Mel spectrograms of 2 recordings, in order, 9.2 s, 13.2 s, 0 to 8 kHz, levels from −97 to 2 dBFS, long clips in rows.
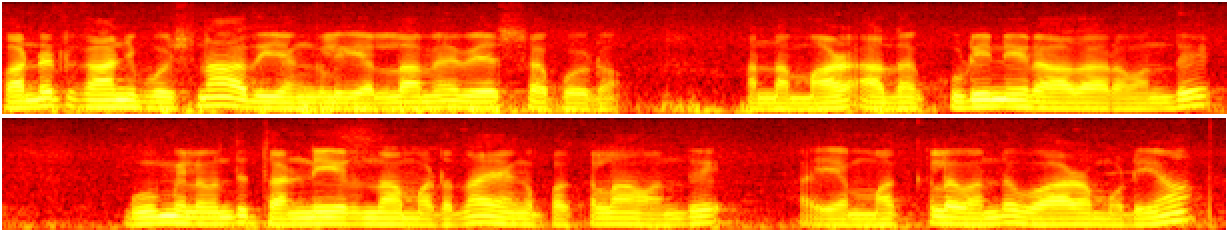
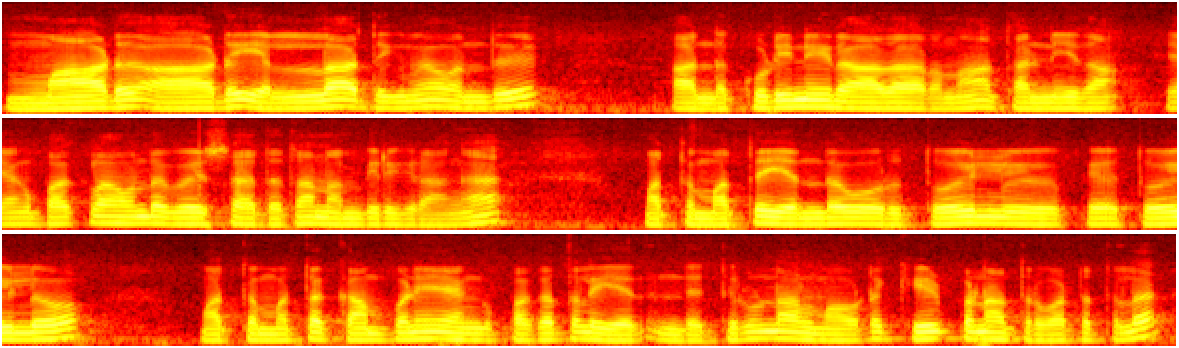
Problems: constant background noise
